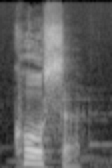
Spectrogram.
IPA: koːsə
